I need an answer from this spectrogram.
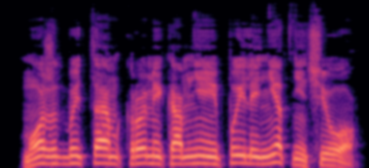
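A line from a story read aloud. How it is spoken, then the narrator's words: Muttered, sailor. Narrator (Russian): пробурчал второй матрос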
